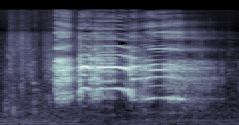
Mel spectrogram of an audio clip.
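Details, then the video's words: Hen laying an egg, apparently with effort: a few faint clucks, then a loud harsh drawn-out squawk that holds steady for over a second before fading. "Gallina poniendo un Huevo"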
